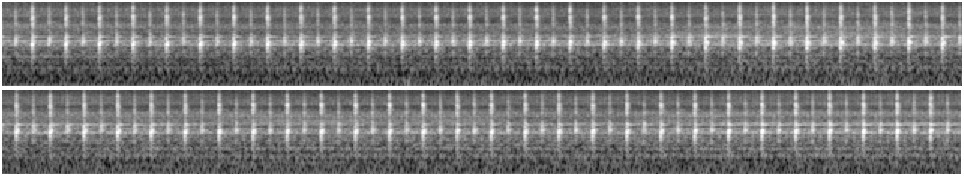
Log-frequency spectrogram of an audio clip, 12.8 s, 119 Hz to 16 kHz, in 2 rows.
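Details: BMW E46 M3 at idle: sharp, steady metallic knock/rattle two to three per second, progressively worsening; owner suspects chain tensioner or VANOS, plans to remove valve cover; unconfirmed.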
